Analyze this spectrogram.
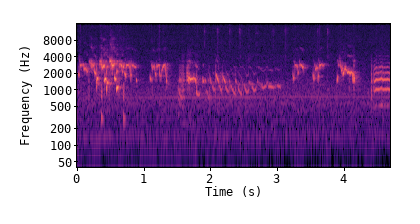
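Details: Budgerigar warbling: scratchy squawks run into a long, rippling twitter that slides downward, followed by short chirps and a nasal buzzy note.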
